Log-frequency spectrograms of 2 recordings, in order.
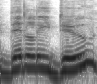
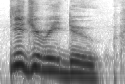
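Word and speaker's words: didgeridoo: The didd diddly do. Did I say it right? The didd diddly do is now digy do. Digy do. Oh yeah. Digery do.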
